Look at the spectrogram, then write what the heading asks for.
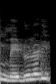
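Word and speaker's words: medulla: আর এই মেডুলারি পিরামিডসগুলোকে একসাথে আমরা কি বলি স্যার? মেডুলা, মেডালা, ঠিক আছে? অনেকে এটাকে মেডুলা বলে, এর অ্যাকচুয়াল প্রোনাউন্সিয়েশন হচ্ছে মেডালা, ঠিক আছে?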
